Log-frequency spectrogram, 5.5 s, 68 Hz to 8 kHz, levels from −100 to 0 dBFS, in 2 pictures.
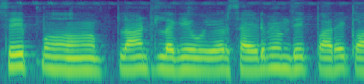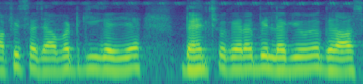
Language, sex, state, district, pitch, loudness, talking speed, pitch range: Hindi, male, Rajasthan, Churu, 160 Hz, -19 LUFS, 295 wpm, 155-165 Hz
